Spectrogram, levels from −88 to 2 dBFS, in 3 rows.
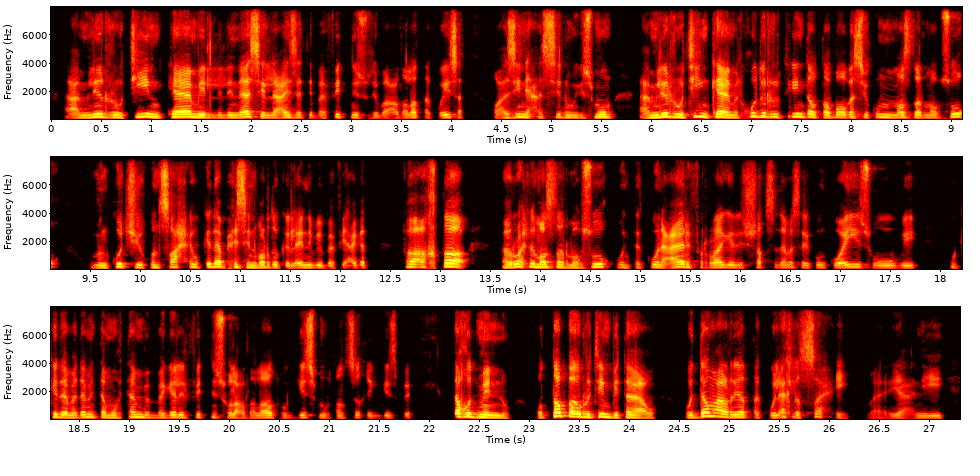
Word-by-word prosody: عاملين 175 +7 +1
routine 180 +3 0
كامل 180 -3 +6
للناس 160 +5 +2
اللي 145 -3 -2
عايزة 160 +1 -2
تبقى 135 -1 -14
fitness 170 -4 -9
وتبقى 140 -3 -11
عضلاتها 145 +7 -7
كويسة، 165 +2 -4 0.3
وعايزين 135 +7 -2
يحسّنوا 170 0 -3
من - - -7
جسمهم 175 +4 -1 0.3
عاملين 160 +11 +3
routine 190 +3 +2
كامل 180 -6 +6
خُد 225 0 0
الroutine 200 0 -2
ده 190 - +1
وطبّقه 175 0 -1
بس 170 0 -1
يكون 180 +2 -5
المصدر 165 -1 -3
موثوق، 150 +8 -2 0.3
ومن 145 -3 -4
coach 195 +1 0
يكون 165 +2 -5
صح 180 +4 0
وكده 185 +2 +3
بحيث 185 0 -1
إن 155 - -1
برضك، 170 -1 -2
لإن 155 +2 -2
بيبقى 145 -1 -6
في - - -12
حاجات 165 +1 -6 0.3
فيها 185 -1 +3
أخطاء، 215 +2 +6 0.3
فرُوح 190 +5 +2
لمصدر 175 -3 +1
موثوق 185 +7 -1
وأنت 160 -2 -14
تكون 170 +6 -5
عارف 180 +1 +2
الراجل 165 0 -3
الشخص 165 +3 -10
ده 155 -1 -9
مثلًا 160 -2 -11
يكون 155 +2 -13
كويس 165 +3 -3
وبي 145 -1 -8 0.3
وكده 180 -2 0
بادام 160 +3 -2
أنت 175 -1 -4
مهتم 155 +3 -4
بمجال 155 +1 -5
الfitness 165 0 -7
والعضلات 145 +3 -5
والجسم 140 +2 -5
وتنسيق 130 +3 -13
الجسم، 135 0 -14 0.5
تاخد 210 -3 +7
منُّه 150 -8 +2 0.3
وتطبّق 235 +6 +7
الroutine 190 +1 +1
بتاعُه 150 -7 +1 0.3
وتداوم 230 +11 +4
على 215 -5 +5
رياضتك 175 -3 -3
والأكل 160 +3 -4
الصحّي، 145 - -7 0.2
م - - -30
يعني 130 +1 -12
165 Hz, 165 wpm, -24 LUFS, 145-180 Hz, 0.5 s, تاخد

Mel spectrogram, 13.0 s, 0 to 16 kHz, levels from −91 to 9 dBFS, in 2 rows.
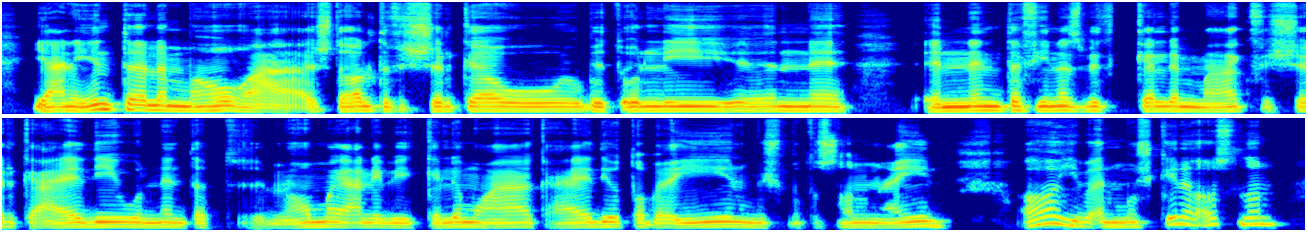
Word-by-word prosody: يعني 125 +3 +3
أنت 170 0 +3
لمّا 145 -5 +4
أهو 135 -2 +2
اشتغلت 125 +4 0
في 125 - -6
الشركة، 130 0 +1
وبتقول 125 0 +2
لي، 130 -1 +3
إن 130 -1 +2 0.4
إن 125 +3 +7
أنت 135 0 +4
في 130 0 +2
ناس 135 -1 +3
بتتكلّم 130 +1 0
معاك 120 +1 0
في - - -9
الشركة 130 -1 -6
عادي، 130 +3 0
وإن 130 -2 -1
أنت 125 -1 -4
بت 120 - -13
ما 110 -1 -9
هم 135 +1 0
يعني 130 -2 -3
بيتكلّموا 125 +2 -3
معاك 125 +1 -5
عادي 130 +4 -3
وطبيعيين، 130 +2 -2
ومش 130 - -6
مُتصنّعين، 130 - -4 0.4
آه، 215 +9 -2
يبقى 155 -8 -4
المشكلة 135 +12 -4
أصلًا 205 +1 -6
130 Hz, 160 wpm, -21 LUFS, 125-135 Hz, 0.4 s, إن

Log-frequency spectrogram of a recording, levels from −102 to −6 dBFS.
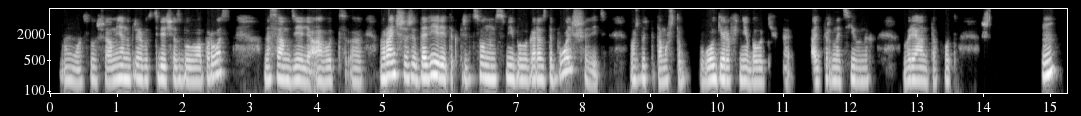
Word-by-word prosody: О, 175 -3 -5
слушай, 175 +1 -8
а - - +2
у - - -1
меня, 195 +2 +3
например, 190 0 +1
вот 180 -1 -5
к - - -32
тебе 190 -2 +2
щас 180 -1 -3
был 175 -1 0
вопрос, 210 +10 0 0.5
на 180 - -1
самом 185 -2 +2
деле, 175 -2 0
а 175 - +3
вот, 175 0 -4
э, 165 -1 -7 0.2
ну, 195 - +4
раньше 230 -1 +6
же 200 -1 +1
доверия-то 200 0 +5
к - - -16
традиционным 195 0 0
СМИ 195 0 -1
было 185 0 -1
гораздо 185 0 +1
больше, 275 - 0
ведь? - - -8 0.4
Может 185 +1 -3
быть, 190 0 -3
потому 175 -4 -3
что 165 -1 -9 0.2
блогеров 185 +1 +2
не 175 -1 -1
было, 165 +1 -2
каких-то 160 - -15 0.2
альтернативных 170 +1 -4 0.4
вариантов. 180 -1 0
Вот - - -6 0.4
чт - - -8 0.8
м? 270 +7 +6
185 Hz, 165 wpm, -21 LUFS, 175-195 Hz, 0.8 s, раньше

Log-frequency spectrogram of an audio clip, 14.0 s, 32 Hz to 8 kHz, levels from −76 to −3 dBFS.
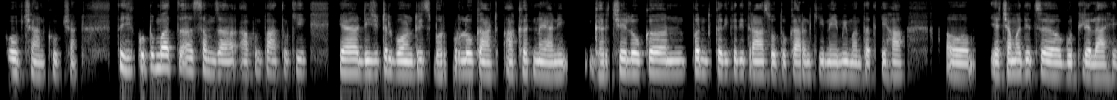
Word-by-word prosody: खूप 155 -3 +2
छान, 130 -4 -3
खूप 135 0 -7
छान. - - -8 0.5
तर 210 - +3
हे 170 -4 0
कुटुंबात 195 0 +3
अ, 170 - +1
समजा 145 -4 -1 0.3
आपण 135 +2 -12
पाहतो 150 -1 -4
की 155 - -3 0.5
ह्या 150 -1 +6
डिजिटल 145 +3 +1
बाउंडरीज 140 +1 +2
भरपूर 135 +3 -4
लोक 145 0 +2
आख 130 -1 0 0.2
आखत 145 +1 -3
नाही 135 -1 +2
आणि 130 +1 0 0.3
घरचे 140 +3 0
लोकं 145 0 +4
पण 160 -3 +4
कधी-कधी 145 0 0
त्रास 140 -1 +1
होतो. 135 0 -1
कारण 130 0 -1
की - - -4
नेहमी 130 0 -1
म्हणतात, 125 0 -2
की 140 - 0
"हा 130 -1 +1 0.6
अ, - - +1 0.5
ह्याच्यामध्येच 145 +2 0 0.3
गुतलेला 125 -1 +1
आहे." 120 +1 -4
140 Hz, 160 wpm, -23 LUFS, 135-150 Hz, 0.6 s, ह्या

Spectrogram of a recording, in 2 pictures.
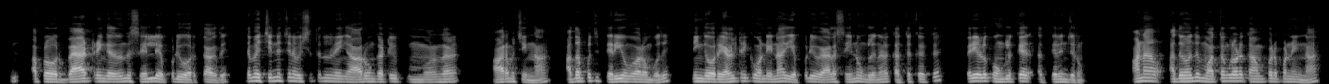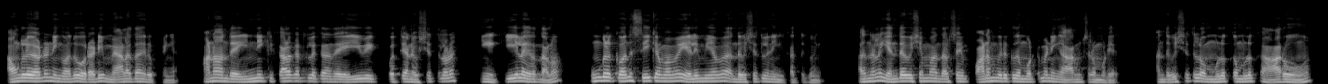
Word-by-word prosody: ம் - - -15 0.2
அப்ப - - -9
ஒரு 110 - -5
பேட்டரிங்குறதுலருந்து 135 0 +4
செல் 135 +2 +3
எப்படி 120 +3 -2
வொர்க் 105 +2 -2
ஆகுது, 105 +1 -1 0.2
இந்த - - -2
மாதிரி 160 -1 +2
சின்ன, 170 0 0
சின்ன 155 -2 +2
விஷயத்துல 150 -1 -5
நீங்க 120 -3 0
ஆர்வம் 130 +1 0
காட்டி, 140 +3 -1 0.3
மொத 120 +3 -1 0.5
ஆரம்பிச்சீங்கன்னா 120 -8 0 0.3
அதப்பத்தி 155 +3 0
தெரிய 130 +3 +5
வரும்போது 110 +3 +1 0.3
நீங்க 140 -1 +2
ஒரு 120 - +2
எலக்ட்ரிக் 145 +3 0
வண்டினா 130 +2 +2
எப்படி 135 +4 -3
வேலை 115 +2 +2
செய்யும்னு 125 +4 -1
உங்களால 110 +2 -1
கத்துக்குறதுக்கு 120 - -4 0.3
பெரிய 155 +2 +5
அளவுக்கு 150 -4 +1
உங்களுக்கே 135 +3 +2
அது - - -7
தெரிஞ்சுரும். 110 -5 -1 0.5
ஆனா, 160 +2 +5 0.2
அது 135 - +1
வந்து 160 +3 +3
மத்தவங்களோட 150 +4 +3
கம்பேர் 135 +1 0
பண்ணீங்கன்னா, 120 -6 -2 0.3
அவங்களைவிட 150 +3 +4
நீங்க 135 -3 0
வந்து 140 +3 +1
ஒரு 125 - +2
அடி 150 - +1
மேல 115 +4 +1
தான் 135 - +1
இருப்பீங்க. 95 -3 -8 0.3
ஆனா, 150 +3 +2
அந்த 135 -3 +1
இன்னைக்கு 150 +3 -1
காலகட்டத்துல 150 0 +1
இருக்கிற 135 -1 -2
அந்த 120 -1 +1
ஈ. - - +1
வீ 140 - +3 0.2
பத்துன 120 -1 -1
விஷயத்துலகூட, 140 +5 -4 0.3
நீங்க 120 -3 -1
கீழ 145 +3 +3
இருந்தாலும் 110 -5 -2 0.3
உங்களுக்கு 165 -1 +3
வந்து 165 +2 +1
சீக்கிரமாகவே, 155 0 +2
எளிமையாகவே 145 +4 +1
அந்த 120 -2 0
விஷயத்துல 135 +3 -5
நீங்க 105 -4 -5
கத்துக்குவீங்க. 95 0 -11 0.4
அதனால 150 +7 0
எந்த 145 +4 +2
விஷயமா 145 0 -2
இருந்தாலும் 125 -2 -2
சரி, 135 -2 -1
பணம் 145 +5 +2
இருக்குதுன்னு 140 -3 0
மட்டுமே 145 +4 -4
நீங்க 120 -4 -2
ஆரம்பிச்சுற 110 0 -4
முடியாது. 95 -1 -7 0.4
அந்த 110 - -5
விஷயத்துல 150 +1 -2
முழுக்க 135 +2 -1
முழுக்க 140 +1 -2
ஆர்வமும், 115 +5 0
135 Hz, 195 wpm, -24 LUFS, 120-145 Hz, 0.5 s, தெரிய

